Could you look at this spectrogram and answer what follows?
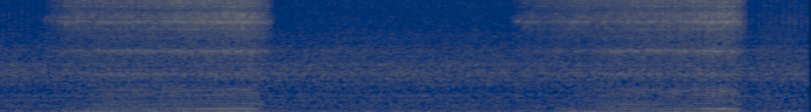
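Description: Long, loud, vibrating snores on each inhalation, about four seconds apart, rising in pitch toward the end of each breath; heavy snoring.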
